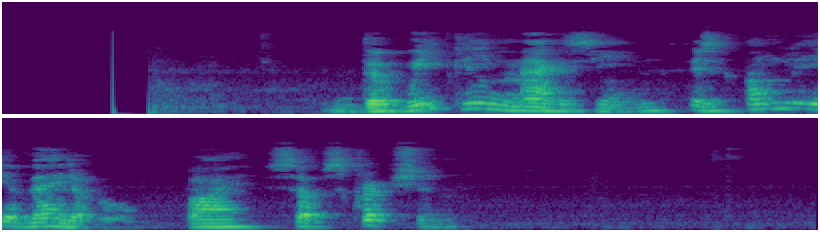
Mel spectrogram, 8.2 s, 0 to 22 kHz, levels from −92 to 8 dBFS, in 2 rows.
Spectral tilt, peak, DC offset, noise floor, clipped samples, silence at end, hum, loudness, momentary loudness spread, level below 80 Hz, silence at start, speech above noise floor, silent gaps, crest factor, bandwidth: -7.5 dB/octave; -6 dBFS; under 0.1%; -66 dBFS; under 0.1%; 1.8 s; none; -24 LUFS; 19 LU; -62 dBFS; 1.65 s; 43 dB; none; 20 dB; 7.6 kHz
